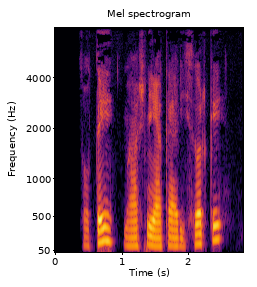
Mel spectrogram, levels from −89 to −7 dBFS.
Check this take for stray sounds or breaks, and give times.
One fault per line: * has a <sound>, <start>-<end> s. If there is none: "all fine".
all fine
